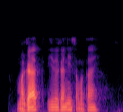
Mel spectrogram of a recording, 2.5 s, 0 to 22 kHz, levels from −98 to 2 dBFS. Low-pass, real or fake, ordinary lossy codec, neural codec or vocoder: 5.4 kHz; real; none; none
